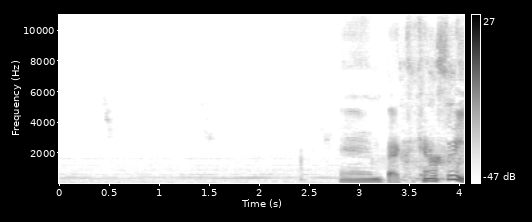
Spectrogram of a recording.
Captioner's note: train horn blares in distance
